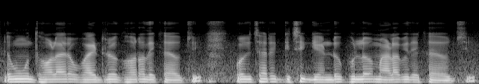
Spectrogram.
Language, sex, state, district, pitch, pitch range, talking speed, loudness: Odia, male, Odisha, Malkangiri, 115 Hz, 110-120 Hz, 140 wpm, -13 LUFS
